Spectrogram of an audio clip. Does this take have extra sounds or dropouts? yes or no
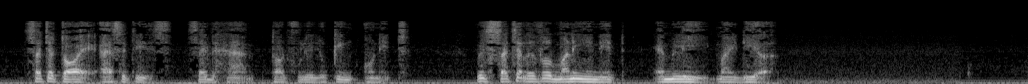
no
